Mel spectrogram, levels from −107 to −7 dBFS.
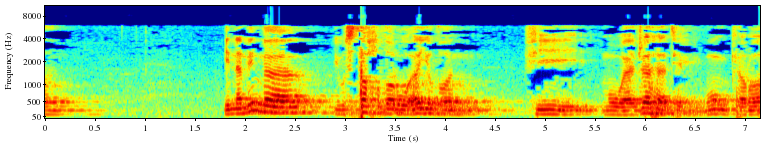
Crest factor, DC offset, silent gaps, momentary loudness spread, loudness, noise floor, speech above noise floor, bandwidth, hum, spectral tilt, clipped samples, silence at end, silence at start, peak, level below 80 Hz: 14 dB; under 0.1%; none; 14 LU; -14 LUFS; -44 dBFS; 31 dB; 8.4 kHz; none; -5 dB/octave; under 0.1%; 0 s; 0 s; 0 dBFS; -40 dBFS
